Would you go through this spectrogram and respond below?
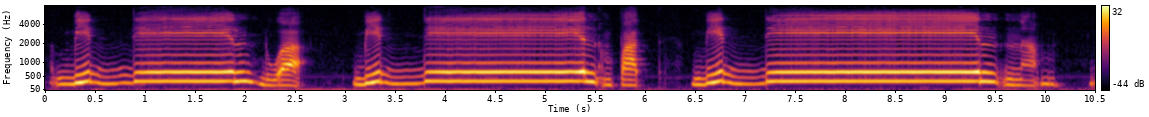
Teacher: Nun awalnya kasrah karena berhenti jadi sukun ya. Jadilah dia mad aridli sukun. Panjangnya boleh 2, boleh 4, boleh 6.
